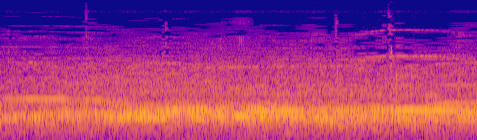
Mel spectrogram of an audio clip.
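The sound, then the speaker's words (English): A concert crowd at the Christmas Jam in Asheville cheers for a musician in a steady, dense roar that holds at an even level throughout, with a few brief high whoops rising out of the wash. “Let's hear it for him, y'all.”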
